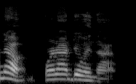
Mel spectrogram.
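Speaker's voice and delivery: put-on flat deadpan. Recalling a woman who didn't believe in love, imitating a deadpan refusal. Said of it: "I loved how deadpan she was".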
